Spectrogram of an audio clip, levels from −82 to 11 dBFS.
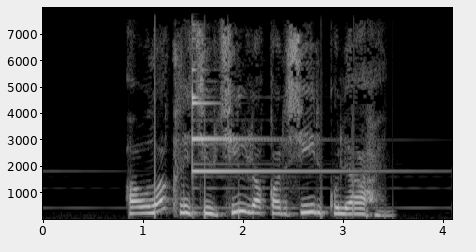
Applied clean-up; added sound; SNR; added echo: none; Bell; 8 dB; none.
